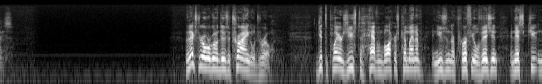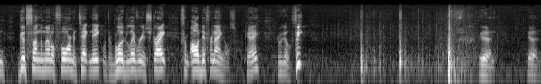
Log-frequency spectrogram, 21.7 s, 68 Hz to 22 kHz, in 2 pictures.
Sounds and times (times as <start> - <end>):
Speech: 0.0 - 0.3, 3.7 - 5.5, 6.3 - 17.0, 20.4 - 20.8, 21.4 - 21.6.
